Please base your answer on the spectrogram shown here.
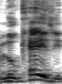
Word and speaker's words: Lucchese: Tommy Gagliano, and Tommy Lucchese or Lucchese. I can't pronounce his name. Or Lucchese, that's how you pronounce it.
